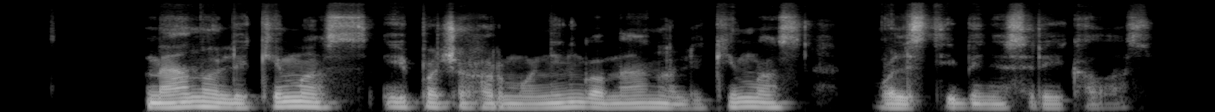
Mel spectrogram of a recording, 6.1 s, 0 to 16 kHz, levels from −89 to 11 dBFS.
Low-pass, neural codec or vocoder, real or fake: 14.4 kHz; codec, 44.1 kHz, 7.8 kbps, DAC; fake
